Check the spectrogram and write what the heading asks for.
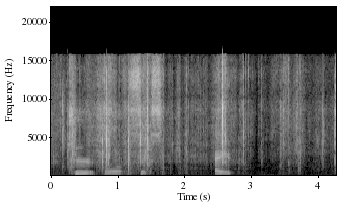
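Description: Australian polymer banknotes crinkling as they are flicked through and counted by hand, with a woman's voice counting under her breath in two short bursts.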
